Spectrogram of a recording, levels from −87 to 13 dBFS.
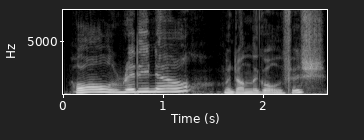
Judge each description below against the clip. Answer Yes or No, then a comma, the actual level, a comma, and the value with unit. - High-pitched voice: Yes, high, 205 Hz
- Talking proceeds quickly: No, average, 180 wpm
